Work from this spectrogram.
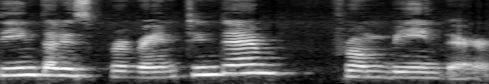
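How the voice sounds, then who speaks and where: At a fairly slow pace, a woman speaks in a high voice with a non-native accent. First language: Spanish. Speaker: business coach. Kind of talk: podcast interview. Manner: halting.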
